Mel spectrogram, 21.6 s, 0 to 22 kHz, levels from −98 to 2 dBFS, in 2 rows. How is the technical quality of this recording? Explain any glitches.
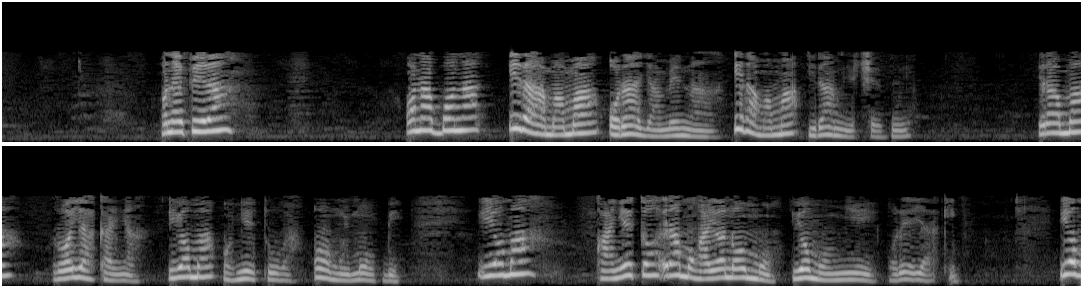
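Technical quality is poor. Throughout, the speech sounds dull and smeared with nothing above 5.1 kHz, likely from heavy AAC compression at a low bitrate, which fits roughly 16 kbps.

The band-limited, coarsely quantised spectrum leaves gaps, so sibilants turn fizzy and sustained vowels warble.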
